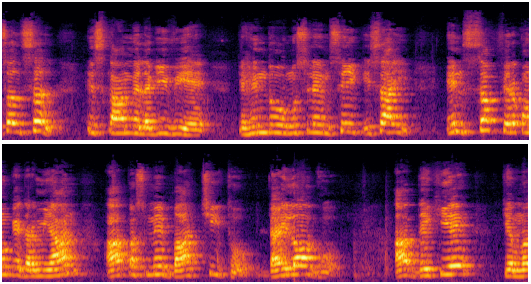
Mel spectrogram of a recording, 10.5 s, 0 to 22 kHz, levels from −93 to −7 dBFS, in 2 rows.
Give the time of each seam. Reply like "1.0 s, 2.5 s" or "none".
none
